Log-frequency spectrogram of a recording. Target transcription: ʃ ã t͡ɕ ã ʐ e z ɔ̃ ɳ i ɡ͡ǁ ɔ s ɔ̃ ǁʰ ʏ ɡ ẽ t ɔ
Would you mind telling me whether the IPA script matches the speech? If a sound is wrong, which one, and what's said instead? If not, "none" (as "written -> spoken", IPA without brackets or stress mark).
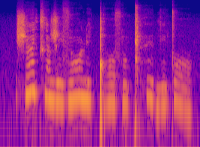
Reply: ɡ͡ǁ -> ɡ͡ǃ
